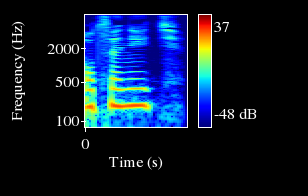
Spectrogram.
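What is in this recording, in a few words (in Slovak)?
"oceniť", Slovak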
